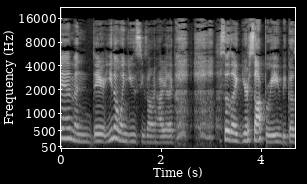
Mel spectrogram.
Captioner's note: heavy breathing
